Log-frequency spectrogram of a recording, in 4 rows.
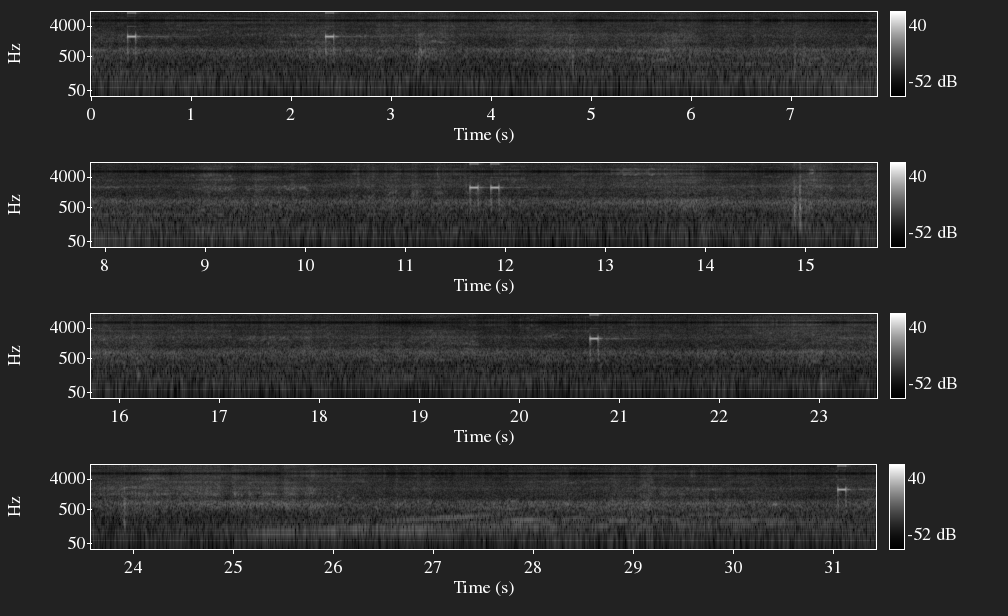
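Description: Short, sharp high beeps from the race's lap-timing system, five in all with a quick pair about twelve seconds in, over a steady outdoor background of distant electric 1/8 RC buggies running on the track.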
